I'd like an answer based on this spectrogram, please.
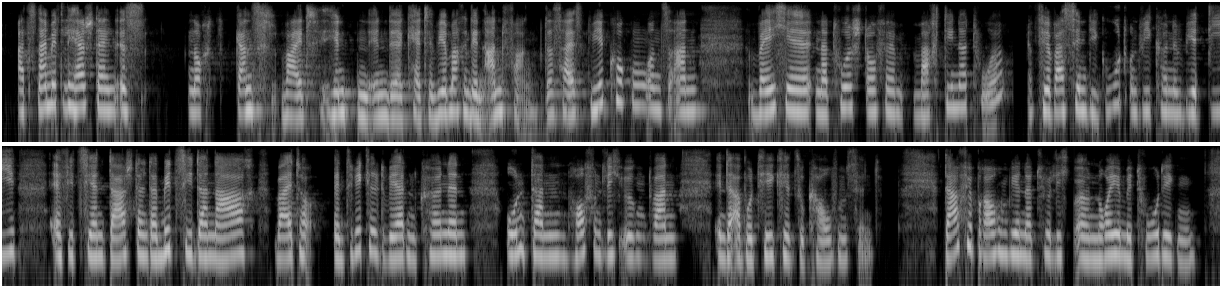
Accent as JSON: {"language": "German", "region": "Bavaria", "country": "Germany", "tie": "born or raised there", "said": "Also ich komme aus Bayern, aus so einem kleinen 500 Zehlendorf dort"}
